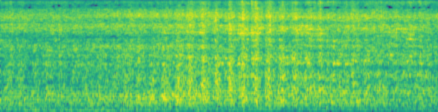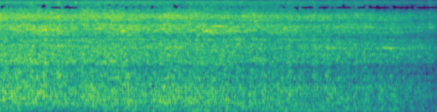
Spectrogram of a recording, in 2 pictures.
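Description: Freight train of covered hopper cars rolling past, steel wheels running on the rails in a continuous rumble. It eases off over the last couple of seconds as the end of the train goes by.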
